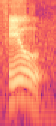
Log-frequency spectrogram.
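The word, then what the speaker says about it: few: फ्यू आधा फ और पूरा यू हो गया।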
